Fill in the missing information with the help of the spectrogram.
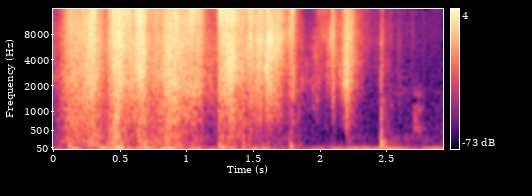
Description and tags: Tissue paper being scrunched up into a ball.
